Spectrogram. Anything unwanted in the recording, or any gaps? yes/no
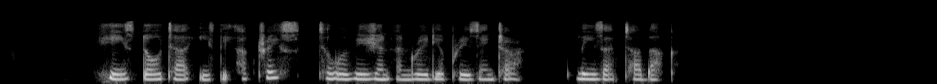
no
